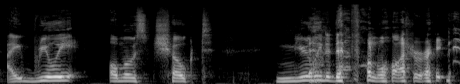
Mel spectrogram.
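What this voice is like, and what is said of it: Usual voice. Nothing is said of it.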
